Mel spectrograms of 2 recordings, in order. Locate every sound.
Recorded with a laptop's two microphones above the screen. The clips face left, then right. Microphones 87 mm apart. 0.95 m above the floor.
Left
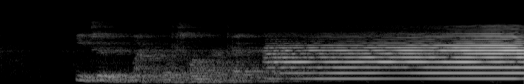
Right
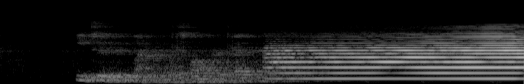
0.8 s a man speaking: 50° left (ahead or behind), 1.7 m; by 2.5 s 55° left (ahead or behind), 1.1 m
2.6 s a trumpet: 20° right (ahead or behind), 2.0 m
